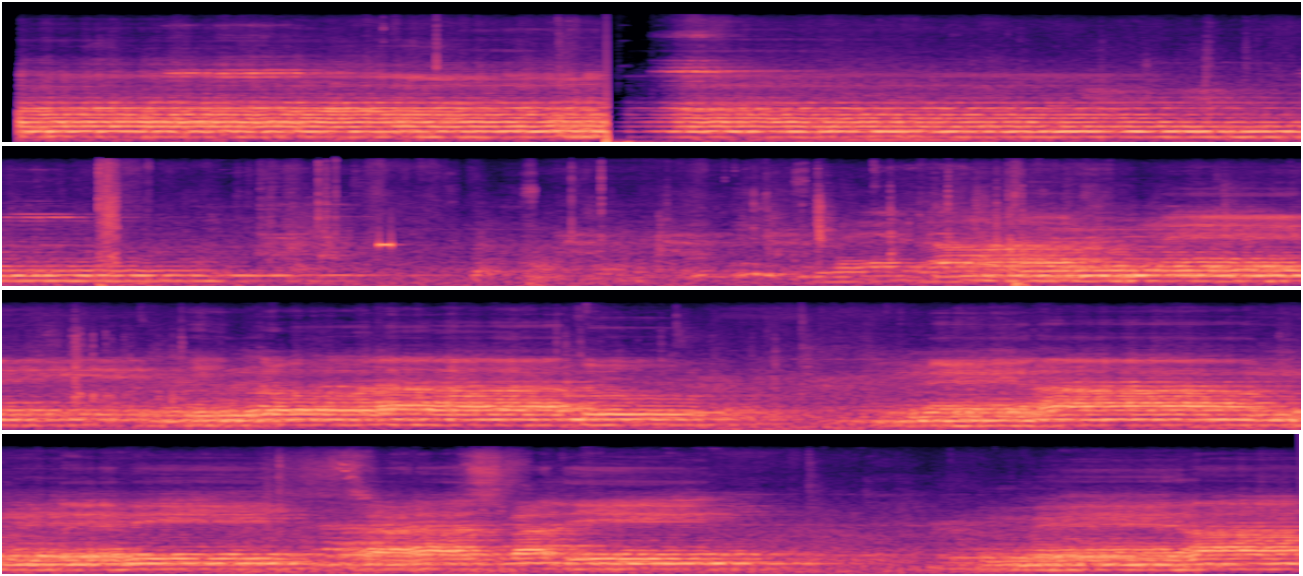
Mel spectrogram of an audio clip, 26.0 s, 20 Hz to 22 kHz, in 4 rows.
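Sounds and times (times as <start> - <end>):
mantra chanting: 0.1 - 7.9, 10.3 - 23.5, 24.1 - 25.9.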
